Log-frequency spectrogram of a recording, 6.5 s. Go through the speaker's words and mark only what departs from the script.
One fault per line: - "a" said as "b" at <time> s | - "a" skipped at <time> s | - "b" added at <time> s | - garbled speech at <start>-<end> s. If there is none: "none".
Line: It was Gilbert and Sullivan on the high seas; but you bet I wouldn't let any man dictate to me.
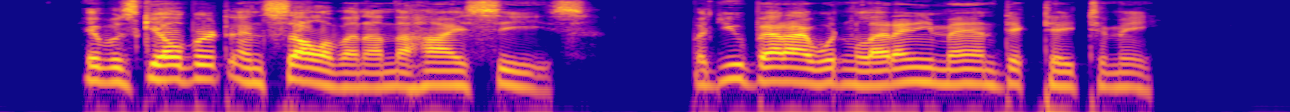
none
